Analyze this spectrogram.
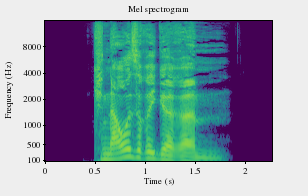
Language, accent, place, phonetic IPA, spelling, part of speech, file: German, Germany, Berlin, [ˈknaʊ̯zəʁɪɡəʁəm], knauserigerem, adjective, De-knauserigerem.ogg
- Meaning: strong dative masculine/neuter singular comparative degree of knauserig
